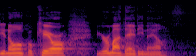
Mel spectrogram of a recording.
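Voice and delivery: tender, soft tone. Retelling words said to an uncle after a funeral: recalled tender line. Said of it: "as tenderly as I could".

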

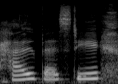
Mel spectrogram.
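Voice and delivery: sultry, sexy, seductive tone. Retelling how the other speaker greeted them from bed: imitating a sexy tone. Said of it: "the tone was very sexy".

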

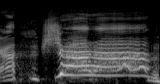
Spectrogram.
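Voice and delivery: very high scream with up drawn out. Retelling a scene where Homer screams out the window: imitating Homer Simpson screaming. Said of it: "screaming out the window at him".

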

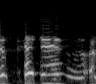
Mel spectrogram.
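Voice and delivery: put-on excited screaming. Speaker recounting spotting two pigeons, retelling her excited screaming. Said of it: "I just kept screaming".

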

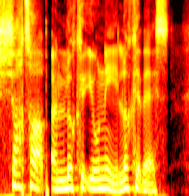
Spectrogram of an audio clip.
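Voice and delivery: usual speaking voice

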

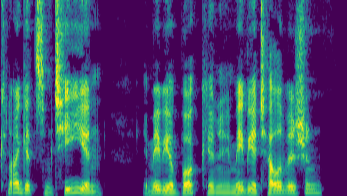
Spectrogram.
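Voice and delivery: put-on British accent. Retelling a character's joking request from an episode: fake British Alfred impersonation. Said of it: "did a little Alfred impersonation".

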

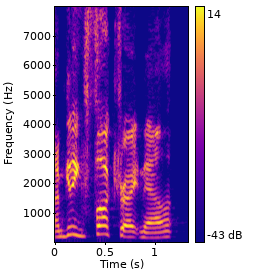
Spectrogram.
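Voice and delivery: ordinary delivery

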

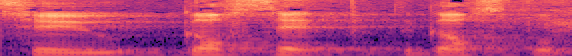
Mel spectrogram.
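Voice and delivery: ordinary delivery

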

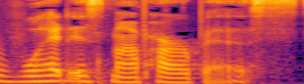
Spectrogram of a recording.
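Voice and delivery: very soft, hushed, barely-there voice. Retelling what mothers of older children ask: imitating a very quiet voice. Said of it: "in a very quiet voice say".

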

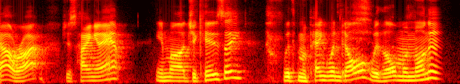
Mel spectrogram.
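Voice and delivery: put-on chilled-out Australian accent. Imitating how a rich, chilled-out Australian would sound: imitating an Australian. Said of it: "'cause he's Australian, his voice would be like".

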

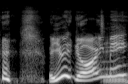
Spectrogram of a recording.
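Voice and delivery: very high, loud confronting tone. Acting out a parent's words, in a dad impression. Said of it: "my dad impression".

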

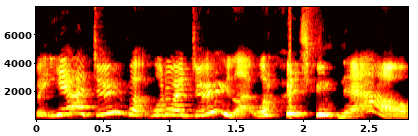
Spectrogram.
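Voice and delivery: very high, very loud hysterical sobbing fit. Recalling a phone call to a cousin about the pregnancy: retelling hysterical sobbing. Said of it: "I was hysterical crying".

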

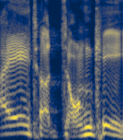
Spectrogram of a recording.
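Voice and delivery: bad, heavily laid-on put-on Scottish accent, very slow. Discussing a film, the speaker quotes an actor's line in a bad Shrek-voice Scottish accent. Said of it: "he's doing the Shrek voice because that's he just is doing like a bad Scottish accent".

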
